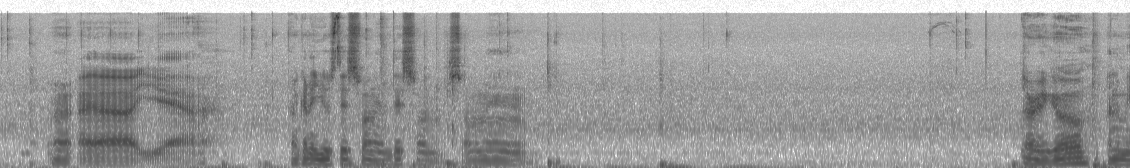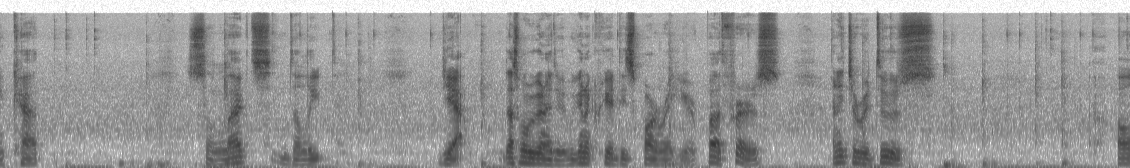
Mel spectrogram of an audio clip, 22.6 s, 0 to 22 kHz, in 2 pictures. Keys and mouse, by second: 4.1 z, 4.5 ctrl+Tab, 5.4 KP_3, 6.6 c, 10.1 z, 10.9 v, 12.8 ctrl+l, 13.5 x, 14.9 Tab, 16.1 Tab, 18.0 ctrl+Tab, 19.9 Tab, 20.8 h, 21.1 Tab, 21.9 Tab.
